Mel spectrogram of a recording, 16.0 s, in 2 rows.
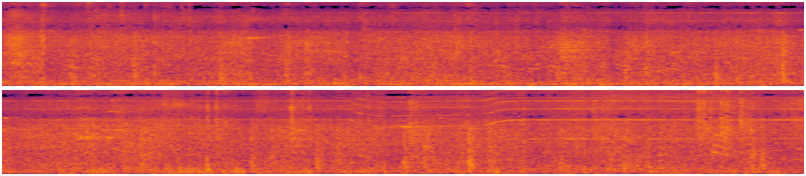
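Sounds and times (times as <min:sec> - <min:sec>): steel train wheels rumbling: 0:00.0 - 0:16.0
wheels clicking over rail joints: 0:00.0 - 0:16.0
high wheel squeal: 0:02.2 - 0:03.0, 0:04.0 - 0:16.0.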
